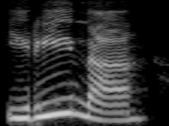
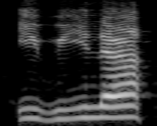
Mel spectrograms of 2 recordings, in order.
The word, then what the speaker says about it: Irina: too that's the thing when i used to say my name is irina people are like ivina ivina e-e-e-e-e-e-e-e-e-v urine i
